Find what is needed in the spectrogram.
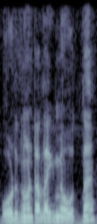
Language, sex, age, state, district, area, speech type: Kashmiri, male, 18-30, Jammu and Kashmir, Shopian, rural, spontaneous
